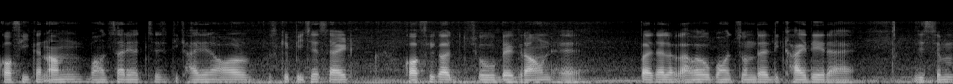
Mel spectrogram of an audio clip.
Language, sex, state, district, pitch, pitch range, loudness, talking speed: Hindi, male, Chhattisgarh, Raipur, 110 Hz, 105-115 Hz, -23 LUFS, 200 wpm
